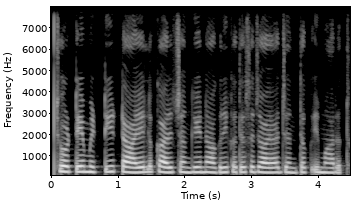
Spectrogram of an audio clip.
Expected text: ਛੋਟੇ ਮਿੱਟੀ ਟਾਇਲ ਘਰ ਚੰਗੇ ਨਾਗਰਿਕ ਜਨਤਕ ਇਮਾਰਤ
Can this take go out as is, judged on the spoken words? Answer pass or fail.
fail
